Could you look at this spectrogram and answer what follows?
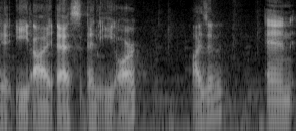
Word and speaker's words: Eisner: E-I-S-N-E-R.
